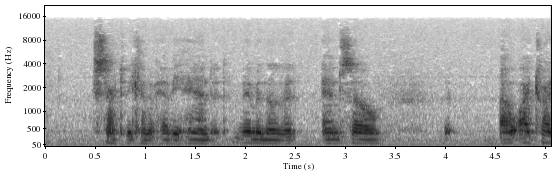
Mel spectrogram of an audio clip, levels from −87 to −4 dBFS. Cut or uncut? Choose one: cut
